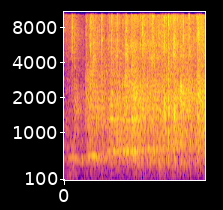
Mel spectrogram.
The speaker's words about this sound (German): Gib ihm einen Applaus.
